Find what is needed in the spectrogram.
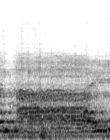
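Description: A man and several women singing together into handheld microphones, holding long, wavering notes.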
